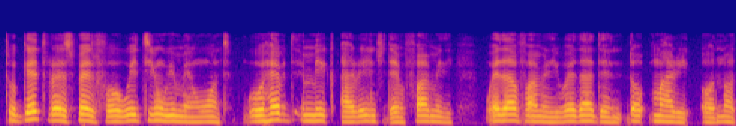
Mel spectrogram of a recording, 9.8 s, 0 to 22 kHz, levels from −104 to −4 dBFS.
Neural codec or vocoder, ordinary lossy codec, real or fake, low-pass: none; none; real; 7.2 kHz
